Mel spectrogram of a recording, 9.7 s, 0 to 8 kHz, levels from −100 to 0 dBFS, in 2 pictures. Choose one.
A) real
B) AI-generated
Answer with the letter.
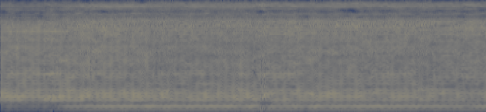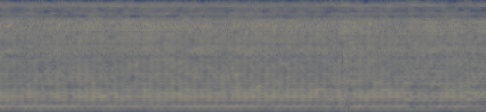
B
